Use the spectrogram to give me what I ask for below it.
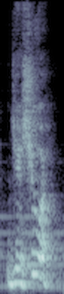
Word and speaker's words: Yeshua: llegamos al hebreo Entonces el verdadero nombre del mesías de origen hebreo se pronuncia yeshua y tiene significado que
